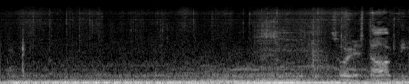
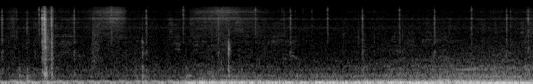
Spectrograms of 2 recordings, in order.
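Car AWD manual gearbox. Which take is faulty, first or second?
second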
